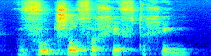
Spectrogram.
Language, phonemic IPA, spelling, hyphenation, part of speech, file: Dutch, /ˈvut.səl.vərˌɣɪf.tə.ɣɪŋ/, voedselvergiftiging, voed‧sel‧ver‧gif‧ti‧ging, noun, Nl-voedselvergiftiging.ogg
- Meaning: food poisoning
